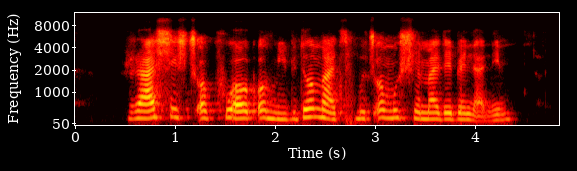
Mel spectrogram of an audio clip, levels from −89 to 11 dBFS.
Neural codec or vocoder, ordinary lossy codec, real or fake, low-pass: codec, 16 kHz, 4 kbps, X-Codec, WavLM features, trained on Multilingual LibriSpeech; Opus, 16 kbps; fake; 7.2 kHz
